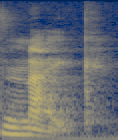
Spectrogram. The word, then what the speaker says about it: Nike: tiene mucho sentido porque si siguiéramos nuestras propias reglas en el inglés la palabra rimar ya con mike pero no no es nike nike de hecho haití es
